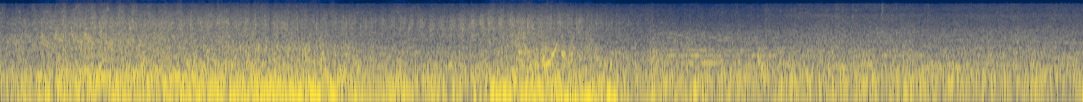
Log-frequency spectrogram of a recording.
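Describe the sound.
Heavy rain pours down in a storm as someone runs through it toward a boathouse, a loud, steady rushing hiss with no clear breaks, easing only slightly partway through.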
